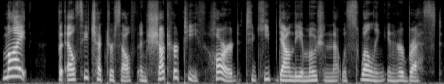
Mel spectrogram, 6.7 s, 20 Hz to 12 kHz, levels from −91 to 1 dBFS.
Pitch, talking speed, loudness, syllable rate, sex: 195 Hz, 180 wpm, -21 LUFS, 4.6 syllables/s, female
